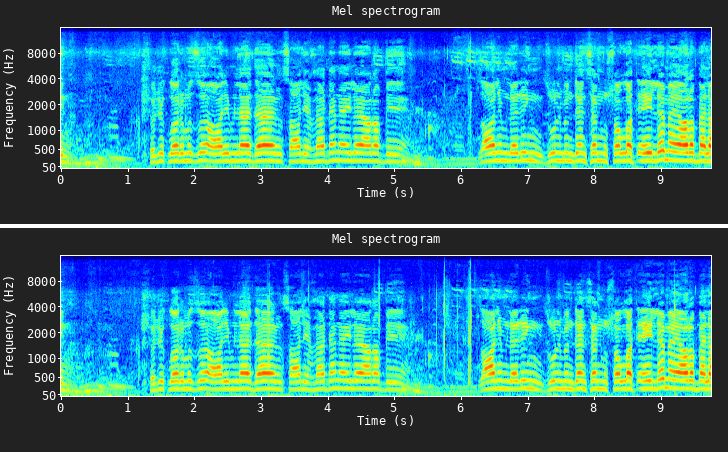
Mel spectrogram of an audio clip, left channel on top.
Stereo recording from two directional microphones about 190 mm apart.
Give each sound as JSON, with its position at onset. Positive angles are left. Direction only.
{"t": 1.4, "sound": "speech", "side_deg": 65}
{"t": 6.3, "sound": "a man's voice", "side_deg": 75}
